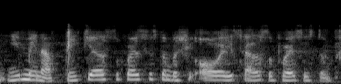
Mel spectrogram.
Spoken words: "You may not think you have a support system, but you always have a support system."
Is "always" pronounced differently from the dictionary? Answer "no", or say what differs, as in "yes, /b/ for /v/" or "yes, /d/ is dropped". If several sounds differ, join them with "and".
no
